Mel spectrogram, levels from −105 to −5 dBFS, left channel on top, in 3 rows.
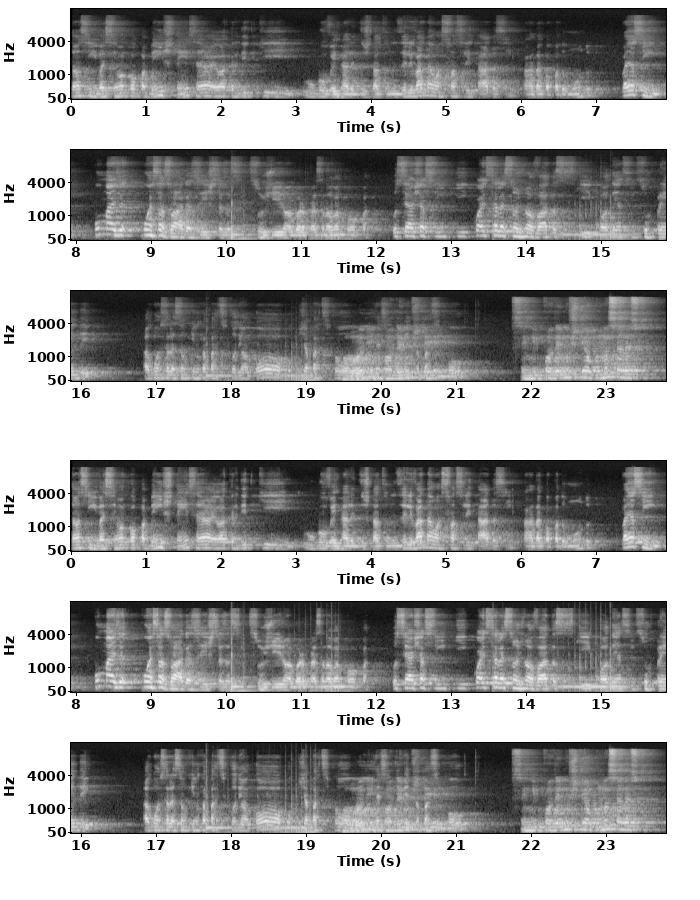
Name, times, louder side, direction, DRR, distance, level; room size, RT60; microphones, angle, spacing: voice 1, 0.0-6.9 7.3-7.8 8.2-11.7 12.2-16.1 16.8-21.1, right 2 dB, 40° right, 9 dB, 1.2 m, -23 dB
sound 1, 10.1-11.8 13.6-15.5 17.7-19.2, right 5 dB, 75° right, 0.8 m, -29 dB
voice 2, 19.4-20.9 21.8-23.4, equal, 5° right, -2 dB, 4.3 m, -22 dB
23.0 x 20.0 x 6.3 m, 1.3 s
head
